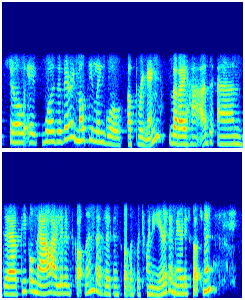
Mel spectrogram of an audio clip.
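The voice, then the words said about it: Hard-to-place mixed accent. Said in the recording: “they can't quite place me with my accent, because it's a little bit funny.”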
